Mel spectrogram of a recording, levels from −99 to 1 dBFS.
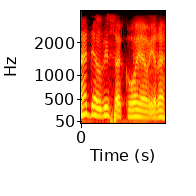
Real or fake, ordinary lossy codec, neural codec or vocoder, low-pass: real; AAC, 16 kbps; none; 3.6 kHz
